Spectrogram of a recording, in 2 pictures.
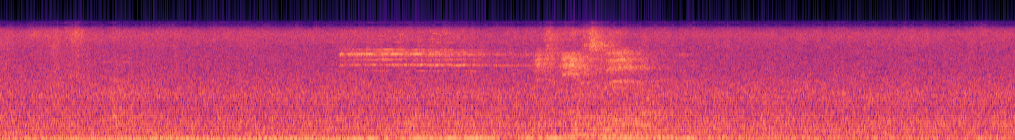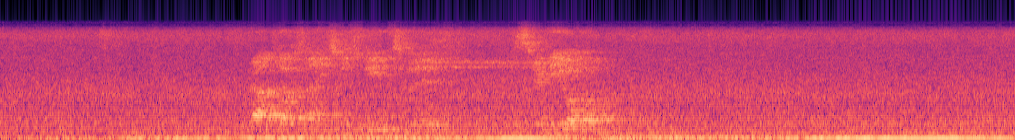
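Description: A whiteboard eraser rubs across a board.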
